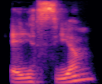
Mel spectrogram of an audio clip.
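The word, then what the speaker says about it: aecium: I think it's acium. It's spelled A-E-C-I-U-M.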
